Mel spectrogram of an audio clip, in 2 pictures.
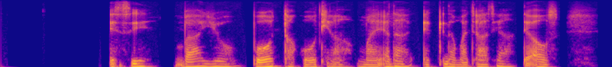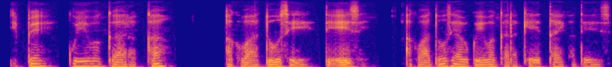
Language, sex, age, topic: Gamo, male, 25-35, agriculture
